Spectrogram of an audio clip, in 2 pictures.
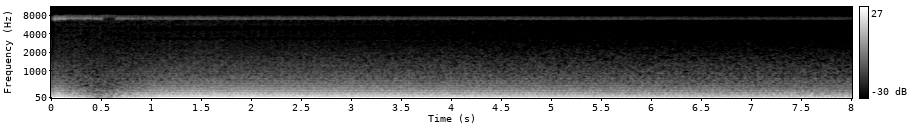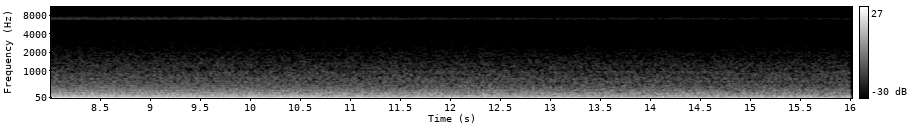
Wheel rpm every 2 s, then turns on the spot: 0, 0, 0, 0, 0, 0, 0, 0.
none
